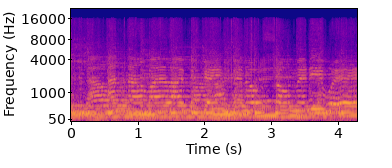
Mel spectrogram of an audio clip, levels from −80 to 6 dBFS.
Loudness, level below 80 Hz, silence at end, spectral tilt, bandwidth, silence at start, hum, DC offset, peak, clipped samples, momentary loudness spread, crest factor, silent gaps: -18 LUFS; -40 dBFS; 0 s; -6.5 dB/octave; 17 kHz; 0 s; none; under 0.1%; -4 dBFS; under 0.1%; 2 LU; 12 dB; none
